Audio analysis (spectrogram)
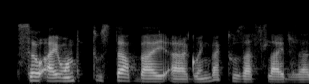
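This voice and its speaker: Speaking at a moderate pace with a French accent, a man keeps his intonation fairly even. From France. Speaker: software consultant presenter. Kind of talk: webinar product demo. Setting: online webinar.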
